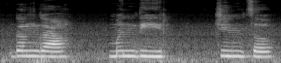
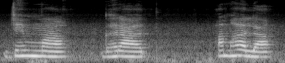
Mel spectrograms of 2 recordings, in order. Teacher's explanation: अनुस्वाराचा उच्चार आपण स्पष्ट आणि खणखणीत करतो, तर अनुनासिकाचा उच्चार आपण ओझरता किंवा नाकातून करतो.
